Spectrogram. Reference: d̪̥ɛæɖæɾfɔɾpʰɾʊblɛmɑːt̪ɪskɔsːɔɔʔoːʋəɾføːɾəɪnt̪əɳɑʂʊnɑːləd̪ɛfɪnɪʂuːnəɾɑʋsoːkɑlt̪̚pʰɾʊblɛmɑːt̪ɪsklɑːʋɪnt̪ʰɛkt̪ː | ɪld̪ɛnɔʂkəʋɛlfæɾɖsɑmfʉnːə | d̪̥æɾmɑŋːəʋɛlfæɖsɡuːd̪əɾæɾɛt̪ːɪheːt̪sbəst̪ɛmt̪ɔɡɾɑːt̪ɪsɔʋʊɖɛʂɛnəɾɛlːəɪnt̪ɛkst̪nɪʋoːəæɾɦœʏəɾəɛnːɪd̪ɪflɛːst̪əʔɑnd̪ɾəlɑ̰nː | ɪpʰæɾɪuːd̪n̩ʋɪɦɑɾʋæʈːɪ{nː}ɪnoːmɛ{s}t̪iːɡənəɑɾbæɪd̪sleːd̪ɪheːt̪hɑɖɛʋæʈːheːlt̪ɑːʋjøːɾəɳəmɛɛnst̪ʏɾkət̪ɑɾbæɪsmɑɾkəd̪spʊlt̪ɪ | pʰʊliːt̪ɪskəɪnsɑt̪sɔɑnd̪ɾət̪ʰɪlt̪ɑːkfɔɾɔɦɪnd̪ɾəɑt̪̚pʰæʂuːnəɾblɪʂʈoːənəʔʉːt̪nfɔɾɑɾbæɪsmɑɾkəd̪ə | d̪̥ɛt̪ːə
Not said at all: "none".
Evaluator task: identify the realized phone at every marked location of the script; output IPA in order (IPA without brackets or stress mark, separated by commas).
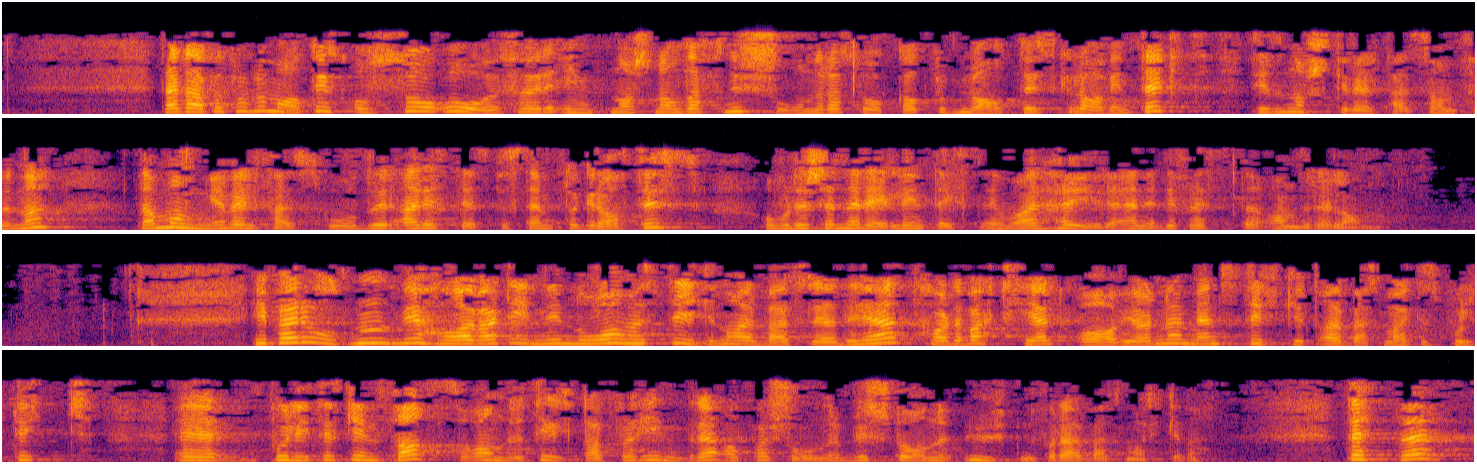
nː, s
